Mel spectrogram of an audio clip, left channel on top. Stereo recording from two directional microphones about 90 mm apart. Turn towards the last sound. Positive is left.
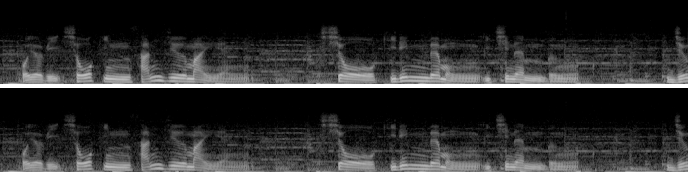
turn(degrees=35)  # may be behind; listen again after turning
